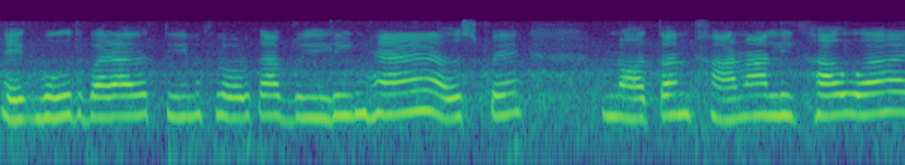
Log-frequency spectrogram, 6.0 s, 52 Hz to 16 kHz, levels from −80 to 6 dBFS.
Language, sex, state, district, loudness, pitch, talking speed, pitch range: Hindi, female, Bihar, West Champaran, -14 LUFS, 290 Hz, 140 wpm, 275-300 Hz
